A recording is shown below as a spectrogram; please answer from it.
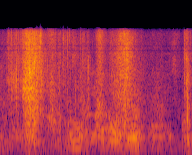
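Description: A man's voice speaking a few words, with a brief hissing noise about a third of a second in.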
